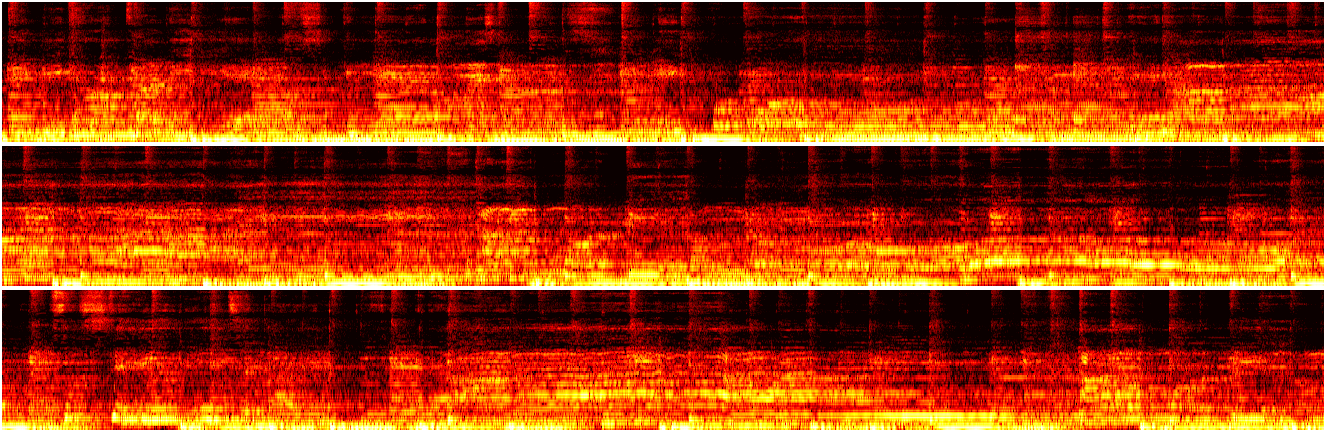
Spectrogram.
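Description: Live band playing with a lead singer: two electric guitars, bass guitar and drum kit, loud, with heavy bass.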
